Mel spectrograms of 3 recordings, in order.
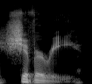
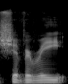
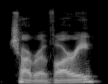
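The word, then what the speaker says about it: charivari: find in colonial America is something called the shivery now that's how you pronounce it I'm told shivery if you see it spelled if you're a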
